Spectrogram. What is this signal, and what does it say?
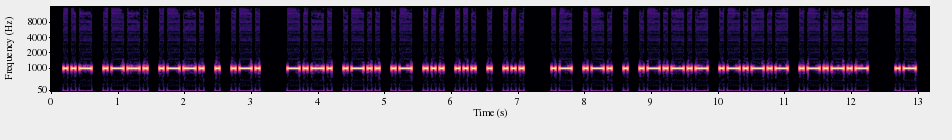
Morse code, heard as a keyed tone, about 20 wpm, 1000 Hz. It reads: UPPER CLASSES ARE... A
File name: qotdfiles / 20wpm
